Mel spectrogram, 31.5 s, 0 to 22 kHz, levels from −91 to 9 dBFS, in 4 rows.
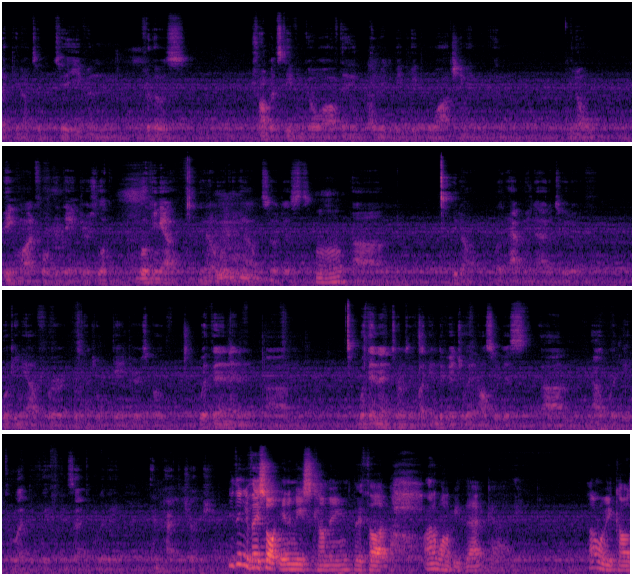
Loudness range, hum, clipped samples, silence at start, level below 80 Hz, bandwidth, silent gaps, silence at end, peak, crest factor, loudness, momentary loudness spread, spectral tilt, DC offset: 18 LU; none; under 0.1%; 0 s; -62 dBFS; 16.5 kHz; none; 0 s; -10 dBFS; 30 dB; -39 LUFS; 18 LU; -3.5 dB/octave; under 0.1%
